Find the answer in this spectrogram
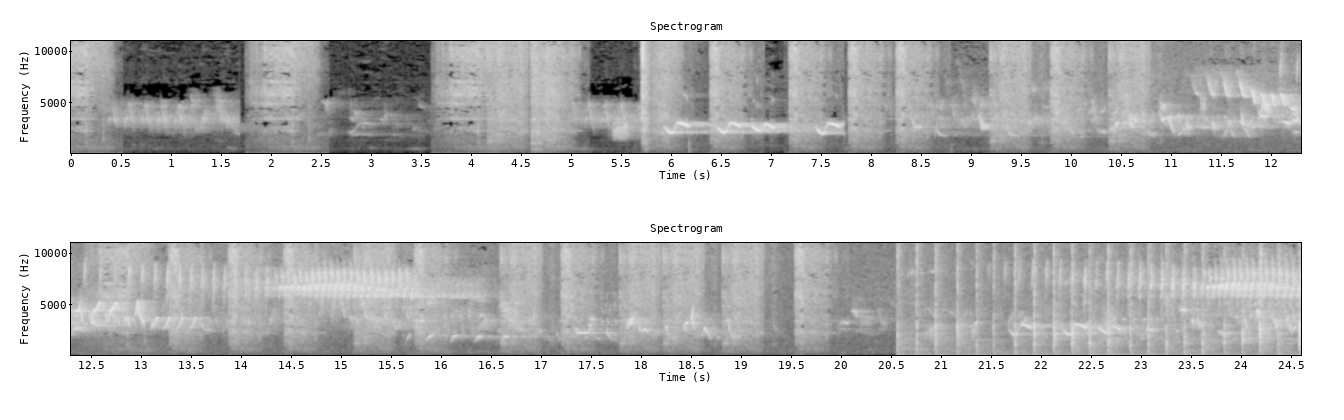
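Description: Birds chirping and calling in quick repeated phrases, with many short clicks or scrapes through it. A denser, louder sound joins near the end.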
